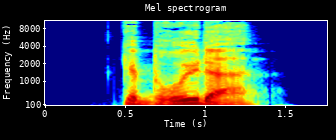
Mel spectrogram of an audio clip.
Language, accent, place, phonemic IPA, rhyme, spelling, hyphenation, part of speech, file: German, Germany, Berlin, /ɡəˈbʁyːdɐ/, -yːdɐ, Gebrüder, Ge‧brü‧der, noun, De-Gebrüder.ogg
- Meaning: brothers, brethren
